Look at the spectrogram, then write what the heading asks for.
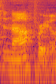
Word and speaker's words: D'Onofrio: Okay, but you just said the phrase Vincent D'Onofrio, and I'm glad you were able to pronounce it correctly, because our next category is actually Best Mispronunciation.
